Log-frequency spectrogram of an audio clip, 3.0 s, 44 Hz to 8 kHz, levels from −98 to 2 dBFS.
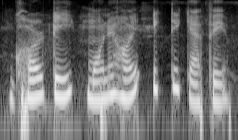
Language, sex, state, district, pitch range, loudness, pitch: Bengali, female, West Bengal, Cooch Behar, 200-240 Hz, -15 LUFS, 215 Hz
